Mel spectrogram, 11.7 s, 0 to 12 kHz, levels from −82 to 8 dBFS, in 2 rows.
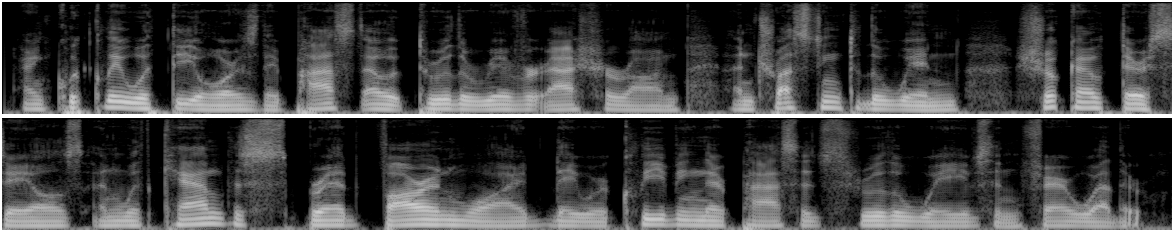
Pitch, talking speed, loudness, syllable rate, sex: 100 Hz, 200 wpm, -18 LUFS, 4.8 syllables/s, male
